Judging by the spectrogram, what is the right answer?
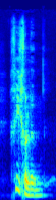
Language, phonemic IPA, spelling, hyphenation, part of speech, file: Dutch, /ˈɣi.xə.lə(n)/, giechelen, gie‧che‧len, verb, Nl-giechelen.ogg
- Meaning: to giggle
